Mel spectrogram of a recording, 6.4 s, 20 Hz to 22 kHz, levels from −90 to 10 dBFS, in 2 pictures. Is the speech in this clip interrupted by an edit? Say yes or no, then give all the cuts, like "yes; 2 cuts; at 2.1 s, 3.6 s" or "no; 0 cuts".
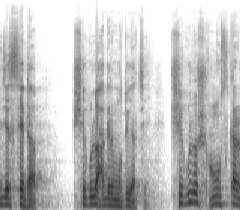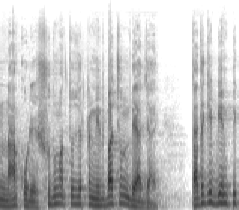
no; 0 cuts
